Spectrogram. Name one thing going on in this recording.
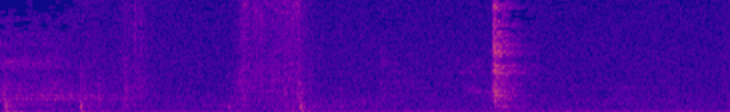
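A plastic lid knocks and clicks against a jar.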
